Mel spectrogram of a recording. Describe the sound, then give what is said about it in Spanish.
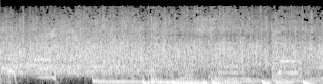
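Audience applause at a comedy show opening, a loud, steady wash of clapping layered over low droning tones that slide in pitch. “Un fuerte aplauso.”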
